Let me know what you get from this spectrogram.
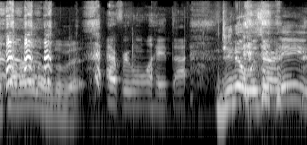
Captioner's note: laughs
